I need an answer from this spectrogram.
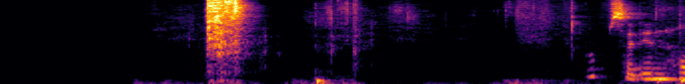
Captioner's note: paper ripping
